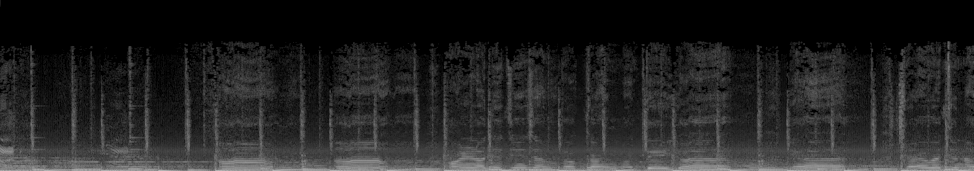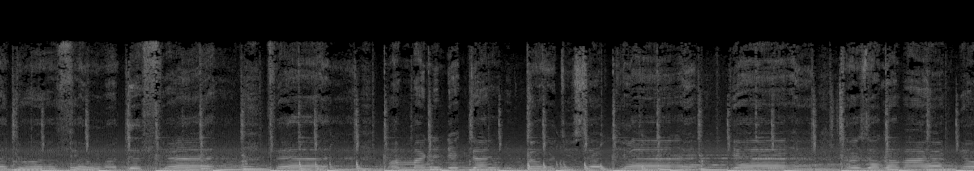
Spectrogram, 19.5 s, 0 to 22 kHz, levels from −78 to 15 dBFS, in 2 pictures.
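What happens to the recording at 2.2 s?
At 2.2 s, as throughout the clip, a mains buzz sits fairly prominently under the sound: switching spikes at 50 Hz spray harmonics into the kilohertz range, giving a raspy edge rather than a smooth, low hum.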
